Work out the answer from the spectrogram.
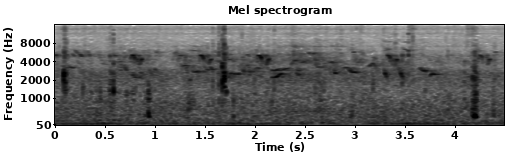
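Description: Near silence with faint birds twittering in short chirps, mostly in the middle, and a few soft clicks scattered through.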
